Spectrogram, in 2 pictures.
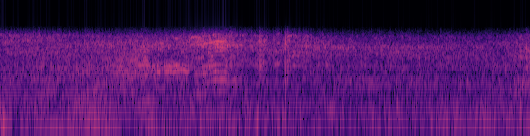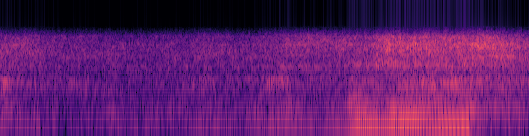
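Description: Smart Fortwo city car's engine running at low revs, then revving up near the end, its pitch climbing twice in quick succession as it gets loudest, before easing off.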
